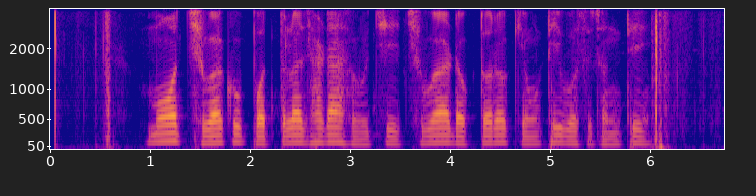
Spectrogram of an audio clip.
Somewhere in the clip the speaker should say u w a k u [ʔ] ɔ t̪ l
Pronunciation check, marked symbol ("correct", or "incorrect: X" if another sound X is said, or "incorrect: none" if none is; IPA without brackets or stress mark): incorrect: p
